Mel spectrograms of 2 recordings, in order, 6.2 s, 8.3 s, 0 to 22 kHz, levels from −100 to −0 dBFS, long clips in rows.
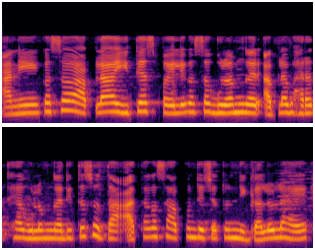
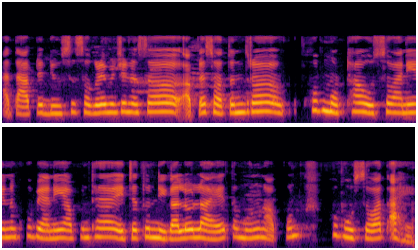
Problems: constant background noise, background conversations at intervals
